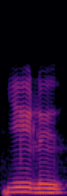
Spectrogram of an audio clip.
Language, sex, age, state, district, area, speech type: Tamil, female, 18-30, Tamil Nadu, Madurai, urban, read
